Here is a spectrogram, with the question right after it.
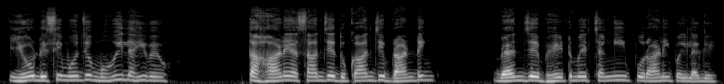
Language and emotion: Sindhi, sad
